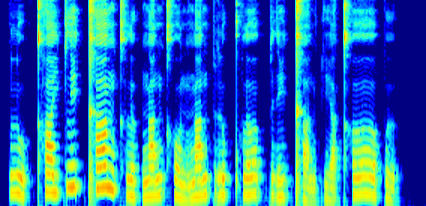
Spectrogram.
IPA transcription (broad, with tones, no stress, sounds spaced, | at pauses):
l u˨˩ ʔ kʰ a˧ j k l i˥˩ t̚ kʰ a˥˩ ŋ kʰ l ɯ˨˩ k̚ ŋ a˦˥ n kʰ o˨˩ n ŋ a˦˥ n p r u˦˥ k̚ pʰ l ɤː˥˩ k̚ p r i˦˥ t̚ kʰ a˨˩ n k i˩˦ a̯ kʰ ɤː˥˩ p ɯ˨˩ k̚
